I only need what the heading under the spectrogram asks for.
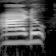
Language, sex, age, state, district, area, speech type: Telugu, female, 45-60, Andhra Pradesh, Srikakulam, rural, read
